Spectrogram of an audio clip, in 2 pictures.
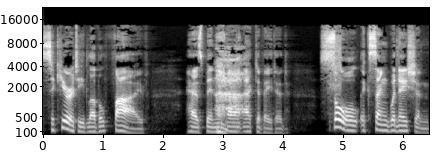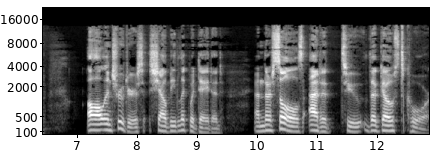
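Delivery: level, calm, computerized robotic announcer voice. Narrating a scene where the lights turn red, as the system: calm computerized voice. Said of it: "a calm computerized voice says".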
